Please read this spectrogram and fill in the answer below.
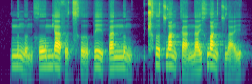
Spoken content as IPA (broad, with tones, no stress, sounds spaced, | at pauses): n̪ ʊ˥˩ ŋ ɤ̰˨˩ ŋ x o˥ ʊ̯ m j ä˥˩ f ɤ˩ t͡sʰ ɤ̰˨˩ p e˥˩ ɪ̯ p a˥ n n̪ ʊ˥˩ ŋ | ʈ͡ʂʰ ɤ˥˧ t͡s w ɑ˥˩ ŋ k ä̰˨˩ n̪ a˧˥ ɪ̯ x w ɑ˥˩ ŋ t͡s w a̰˨˩˦ ɪ̯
